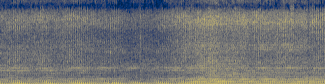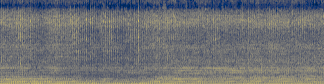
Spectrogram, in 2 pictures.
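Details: Long-stored MTD Yard Bug riding mower, restarted without choke since it had run recently, before a drive test: small single-cylinder engine chugs at a steady, even beat with no misses or knocks, sounding healthy.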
